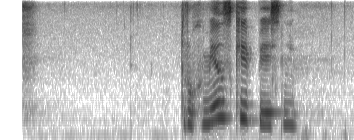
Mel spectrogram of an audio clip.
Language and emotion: Russian, neutral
